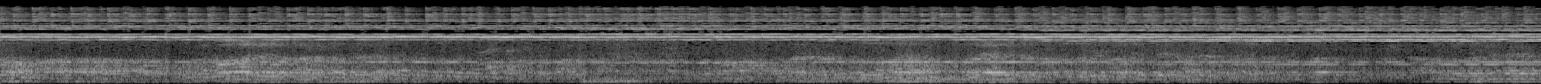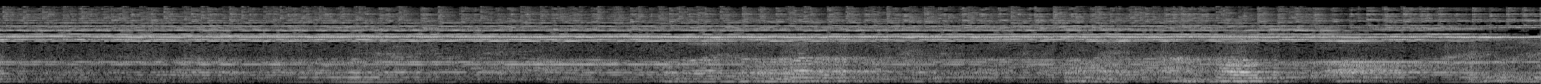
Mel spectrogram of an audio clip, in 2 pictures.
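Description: Tibetan Buddhist mantra chanting set to music, with a steady high ringing tone running under the voices.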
